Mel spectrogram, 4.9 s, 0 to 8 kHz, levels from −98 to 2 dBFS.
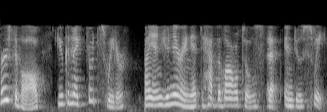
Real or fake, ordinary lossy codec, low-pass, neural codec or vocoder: fake; AAC, 16 kbps; 7.2 kHz; codec, 16 kHz, 4 kbps, X-Codec, HuBERT features, trained on LibriSpeech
